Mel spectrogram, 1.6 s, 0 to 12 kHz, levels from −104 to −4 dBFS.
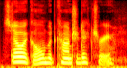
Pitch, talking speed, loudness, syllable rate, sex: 190 Hz, 115 wpm, -18 LUFS, 5.8 syllables/s, female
